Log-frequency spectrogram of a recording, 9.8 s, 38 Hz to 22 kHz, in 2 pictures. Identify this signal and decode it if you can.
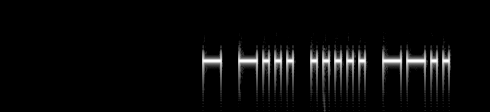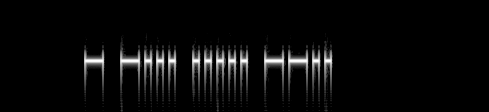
Morse code, heard as a keyed tone, about 20 wpm, 700 Hz. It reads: TB5Z TB5Z
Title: DXCC-100 Call Signs - 4 Characters - Repeated 2x - 20wpm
